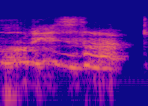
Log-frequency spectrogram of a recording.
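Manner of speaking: freaking out. In character as an unseen impact hits the ship: panicked. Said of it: "I'm freaking out!".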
